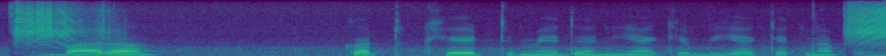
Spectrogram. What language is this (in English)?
Bhojpuri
